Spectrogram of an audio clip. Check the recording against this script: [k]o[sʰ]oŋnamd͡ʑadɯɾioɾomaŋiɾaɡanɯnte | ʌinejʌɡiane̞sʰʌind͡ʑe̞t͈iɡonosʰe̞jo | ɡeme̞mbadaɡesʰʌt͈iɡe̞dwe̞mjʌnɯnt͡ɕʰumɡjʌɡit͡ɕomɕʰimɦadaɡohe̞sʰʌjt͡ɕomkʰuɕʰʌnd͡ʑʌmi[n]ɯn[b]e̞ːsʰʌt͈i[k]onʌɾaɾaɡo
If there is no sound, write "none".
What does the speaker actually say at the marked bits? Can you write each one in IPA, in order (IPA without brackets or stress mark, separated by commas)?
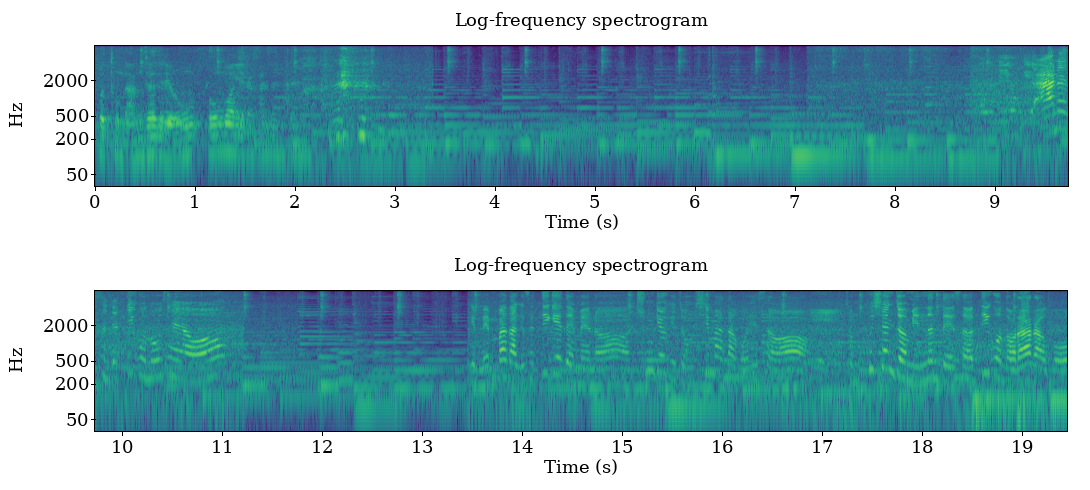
p, tʰ, nː, d, ɡ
